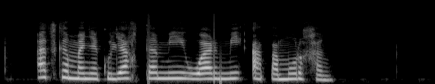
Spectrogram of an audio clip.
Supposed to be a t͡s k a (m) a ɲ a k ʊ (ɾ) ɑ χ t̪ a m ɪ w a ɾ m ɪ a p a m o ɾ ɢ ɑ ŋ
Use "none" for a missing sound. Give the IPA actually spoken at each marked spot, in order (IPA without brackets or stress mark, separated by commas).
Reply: m, ʎ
